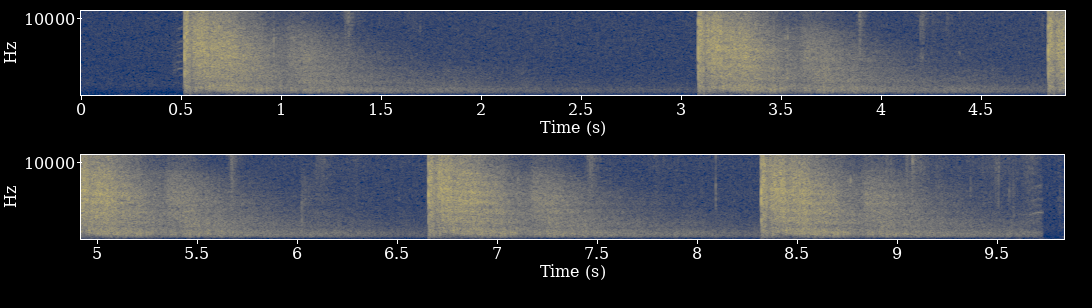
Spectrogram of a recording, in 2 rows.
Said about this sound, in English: The Glock shot the Jesse James ammo at a group of 2 1/4 inches.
